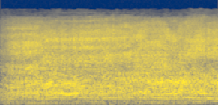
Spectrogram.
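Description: Dirt track race cars, including a crate motor car, roar loudly and continuously around an oval during a heat race, a dense wall of engine noise from several cars with no clear gaps.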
